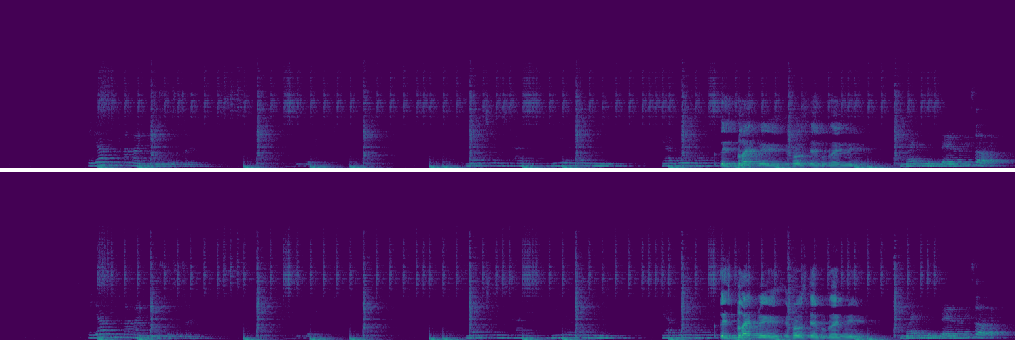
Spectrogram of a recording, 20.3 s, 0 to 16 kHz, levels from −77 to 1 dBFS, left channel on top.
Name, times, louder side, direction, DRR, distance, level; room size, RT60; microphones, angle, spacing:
voice 1, 1.7-4.0 9.3-12.3 13.2-14.6 18.0-19.4, left 1 dB, 30° left, -4 dB, 1.5 m, -46 dB
sound 1, 1.9-18.7, right 2 dB, 35° right, 1.2 m, -42 dB
voice 2, 5.8-6.6 18.8-19.9, left 1 dB, 5° right, -5 dB, 1.6 m, -43 dB
voice 3, 14.4-17.3, right 4 dB, 75° right, 7 dB, 0.7 m, -34 dB
14.0 x 5.2 x 3.1 m, 1.5 s
head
